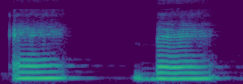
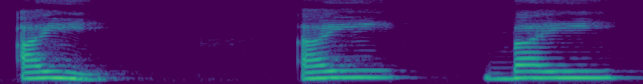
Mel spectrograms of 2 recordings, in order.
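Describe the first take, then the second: First: The vowel is a pure e sound. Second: The vowel glides from a to y. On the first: The speaker calls it wrong. "ए करके इसको बोला जाता है" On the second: The speaker calls it right. "या वाज़ेह और प्रोमिनेंट हो"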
